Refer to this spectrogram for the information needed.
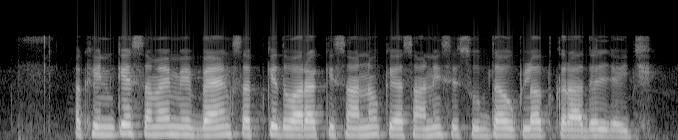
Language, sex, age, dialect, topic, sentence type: Magahi, female, 31-35, Western, agriculture, statement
